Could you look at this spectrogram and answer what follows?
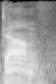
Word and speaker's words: dumb: One note, the word dumb, it's not a nice word.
